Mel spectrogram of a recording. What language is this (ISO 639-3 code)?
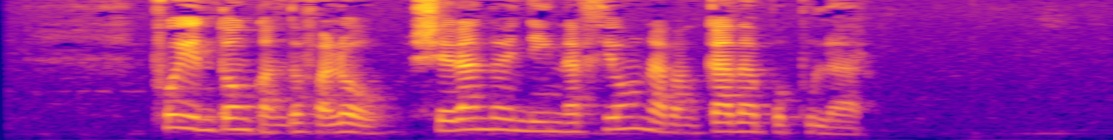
glg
